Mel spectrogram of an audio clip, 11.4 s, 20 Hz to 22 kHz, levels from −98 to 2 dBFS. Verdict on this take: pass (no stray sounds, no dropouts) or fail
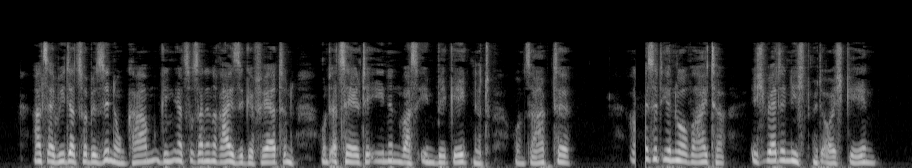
fail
